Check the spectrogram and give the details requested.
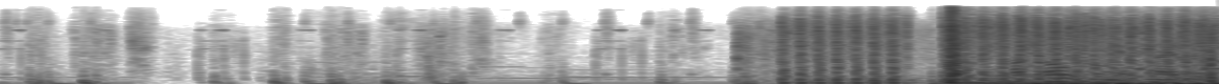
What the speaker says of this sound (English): He's getting shot from down low.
